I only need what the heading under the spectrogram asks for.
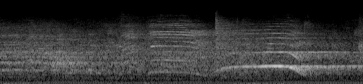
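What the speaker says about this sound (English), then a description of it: "the crowd chants Nicky beside us" A youth varsity hockey crowd at a Kings Park Commack versus Smithtown Hauppauge game chants and cheers "Nicky" in the arena, swelling toward the end beneath a commentator's steady play-by-play.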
